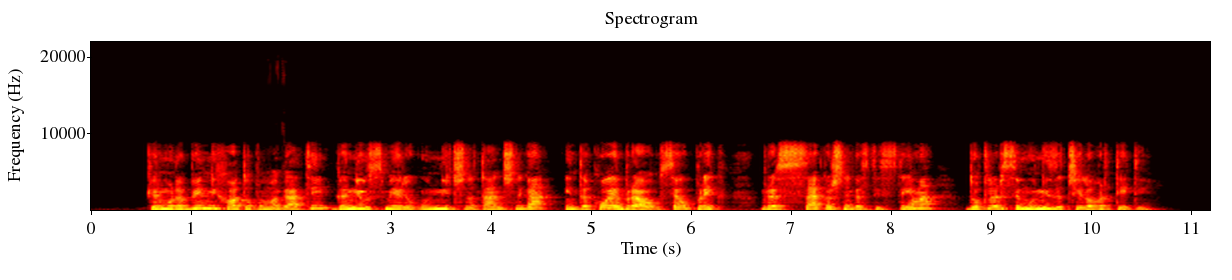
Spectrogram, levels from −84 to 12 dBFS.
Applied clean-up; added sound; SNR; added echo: neural mask model Resemble Enhance denoiser.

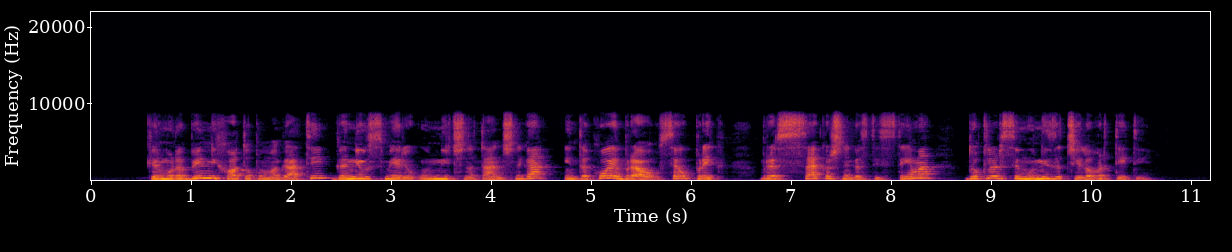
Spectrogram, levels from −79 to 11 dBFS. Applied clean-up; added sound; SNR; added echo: none; none; none; none.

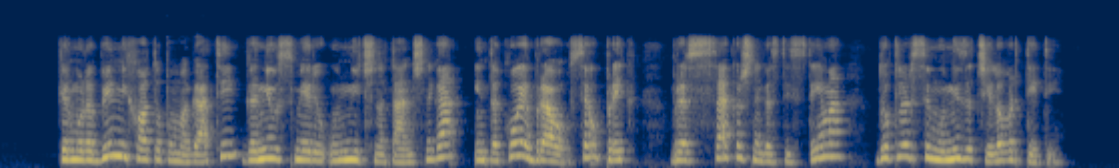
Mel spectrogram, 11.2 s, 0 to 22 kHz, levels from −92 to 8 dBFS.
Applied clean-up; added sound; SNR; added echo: neural mask model DeepFilterNet 3.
